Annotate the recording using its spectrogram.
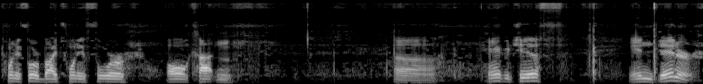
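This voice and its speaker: A man speaks at a fairly slow pace with ordinary pitch variation and long, frequent pauses. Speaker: outdoors vlogger. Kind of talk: casual vlog narration. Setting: outdoors, camping in rain.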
